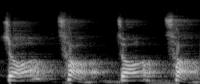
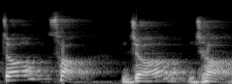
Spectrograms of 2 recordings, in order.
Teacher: চ ছ বললে আমাদের কন্ঠটা কাঁপছে না। কিন্তু জ ঝ যখন আমি বলছি তখন আমাদের মধ্যে একটা ঝংকারের সৃষ্টি হচ্ছে।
